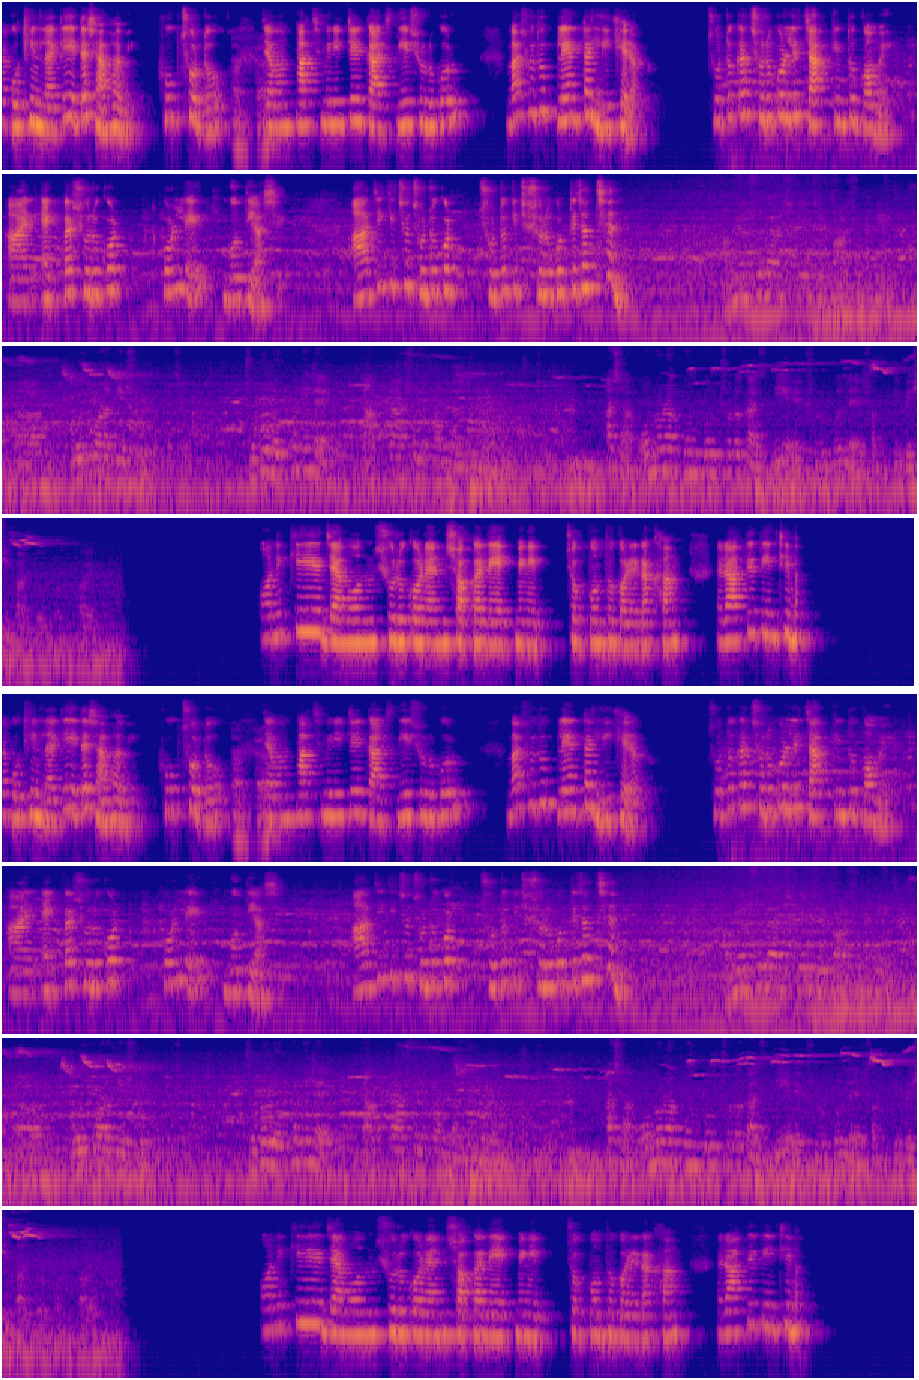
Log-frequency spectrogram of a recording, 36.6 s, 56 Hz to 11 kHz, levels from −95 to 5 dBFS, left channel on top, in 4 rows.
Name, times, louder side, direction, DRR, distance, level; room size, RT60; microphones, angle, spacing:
voice 1, 0.0-1.3 1.6-2.2 2.6-4.6 5.1-6.4 7.1-8.9 9.2-10.4 10.8-12.0 12.6-15.4 30.0-35.4, left 6 dB, 60° left, 0.4 m, -35 dB
voice 2, 2.3-2.8 16.3-18.1 18.4-20.2 20.7-23.6 24.3-28.4, right 1 dB, 10° left, 0.7 m, -49 dB
sound 1, 7.2-24.0, equal, 35° right, 1.0 m, -53 dB
sound 2, 16.9-28.7, right 3 dB, 65° right, 0.4 m, -51 dB
2.8 x 2.2 x 2.8 m
head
